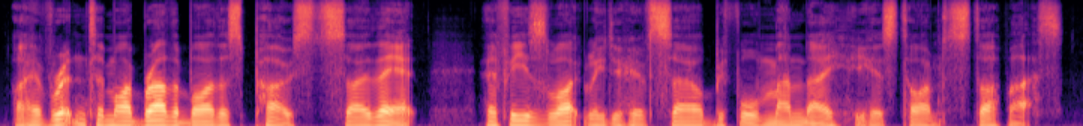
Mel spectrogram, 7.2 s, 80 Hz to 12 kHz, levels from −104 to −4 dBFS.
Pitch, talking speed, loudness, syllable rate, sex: 105 Hz, 215 wpm, -20 LUFS, 5.3 syllables/s, male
